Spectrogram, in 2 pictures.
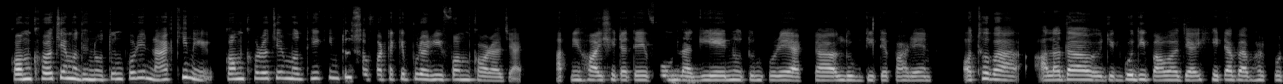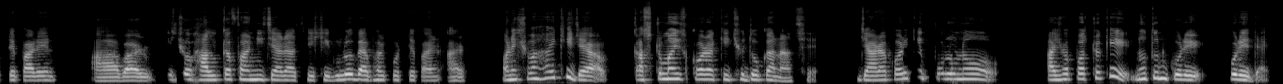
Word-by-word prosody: কম 240 +1 +8
খরচের 270 +2 +3
মধ্যে 235 -2 +4
নতুন 235 +5 -2
করে 285 +2 0
না 205 - +1
কিনে, 305 -9 +3 0.3
কম 250 0 +4
খরচের 280 +1 -1
মধ্যেই 255 +3 -2
কিন্তু 300 +1 -3
সোফাটাকে 230 +1 -5
পুরা 240 -2 +2
রিফর্ম 220 0 -1
করা 180 -3 0
যায়। - - -8 0.4
আপনি 205 - -7
হয় 200 -2 +2
সেটাতে 205 -1 -3 0.2
ফোম 210 -1 -3
লাগিয়ে 195 +2 +1 0.2
নতুন 200 0 -4
করে 200 0 -1
একটা 195 +2 -5 0.2
লুক 195 -1 0
দিতে 195 0 -4
পারেন, 190 0 -3 0.4
অথবা 230 +1 +1 0.4
আলাদা 210 +3 +2 0.2
ঐ - - 0 0.2
যে 195 - -1
গদি 225 0 +4
পাওয়া 200 +1 +1
যায় 195 0 0
সেটা 210 0 -1
ব্যবহার 200 0 -1
করতে 205 +1 -5
পারেন। 195 +1 +1 0.6
আবার 180 +1 +3 0.3
কিছু 215 +1 -5
হালকা 210 +2 +3
ফার্নিচার 220 -2 +2
আছে, 195 +1 -9
সেগুলোও 205 +5 +3
ব্যবহার 210 -1 +1
করতে 205 0 -6
পারেন। 180 +1 -5
আর 185 - -4 0.5
অনেক 225 +2 +3
সময় 265 +1 +1
হয় 310 +1 -1
কি? 335 - +3
যে, 210 - +4
আ - - -3 0.4
কাস্টমাইজ 250 +4 +3
করা 230 0 +4
কিছু 225 +1 -3
দোকান 210 -3 0
আছে। 155 - -14 0.5
যারা 200 0 +3
করে 245 +3 +1
কি 315 - -9
পুরোনো 250 0 +2 0.8
আসবাবপত্রকে 250 - +1 0.3
নতুন 275 +2 +4
করে 220 -3 +5 0.4
করে 220 -3 +7
দেয়। - - -10
215 Hz, 160 wpm, -23 LUFS, 200-245 Hz, 0.8 s, কম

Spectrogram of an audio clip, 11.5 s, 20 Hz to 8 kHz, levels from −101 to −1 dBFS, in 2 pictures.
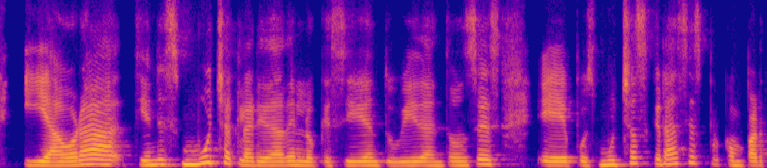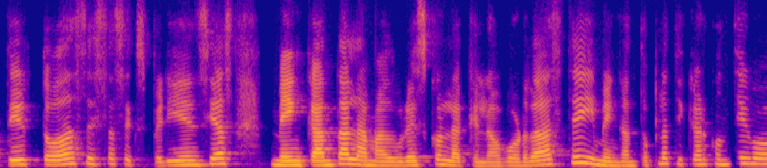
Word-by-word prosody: y 180 -1 +1
ahora, 215 +6 +3
tienes 205 +1 -1
mucha 275 +6 +3
claridad 175 -4 -1
en 190 -1 0
lo 175 -1 -2
que 170 -2 -10
sigue 175 +1 -2
en 175 -1 -2
tu 170 - -7
vida. 175 +1 -2
Entonces, 180 +6 -2 0.3
eh, 175 -1 0
pues, 180 0 -8
muchas 205 +8 -1
gracias 240 +5 -3
por 220 -6 -19
compartir 190 +3 0
todas 230 +4 +2
estas 240 0 -5
experiencias, 200 +4 -1 0.3
me 195 -2 +5
encanta 195 +4 +5
la 205 -4 +4
madurez 180 +1 -1
con 210 +2 -2
la 180 -2 0
que 165 -3 -8
lo 160 0 -3
abordaste, 195 - +1
y 260 -5 +3
me 190 - +2
encantó 170 +1 -5
platicar 225 -1 -5
contigo 240 +2 -1
195 Hz, 190 wpm, -24 LUFS, 180-225 Hz, 0.3 s, me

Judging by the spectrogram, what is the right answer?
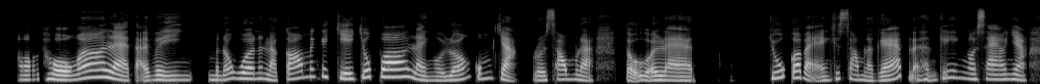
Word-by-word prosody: Ờ, 215 0 -2
thường 220 -3 +4
á 330 +5 +5
là 235 -10 +4
tại 180 - -3
vì 205 -1 0 0.3
mình 210 0 -4
ở 255 - 0
quê 265 -1 +4
nên 265 -2 -4
là 195 -3 0
có 255 +9 +1
mấy 360 +2 -5
cái 360 -1 -3
tre 260 -3 +2
trúc 335 +7 -2
á, 350 0 +6
là 235 -10 +1
người 185 -1 -4
lớn 215 +7 0
cũng 275 +3 -5
chặt, 230 - +1
rồi 195 -1 -2
xong 230 +1 -2
là 190 -4 -1 0.3
tự, - - +1
gọi 200 0 +2
là, 185 -3 +1 0.8
chuốt 310 +4 -1
á 310 +1 +4
bạn, 190 +2 -2
cái 265 - -4
xong 215 -6 -5
là 180 -2 -4
ráp 200 +4 +1
lại - - -4
thành 215 -4 -5
cái 315 +2 -5
ngôi 250 -4 -4
sao 230 -1 -1
nha. 230 -4 -1
230 Hz, 235 wpm, -20 LUFS, 205-285 Hz, 0.8 s, á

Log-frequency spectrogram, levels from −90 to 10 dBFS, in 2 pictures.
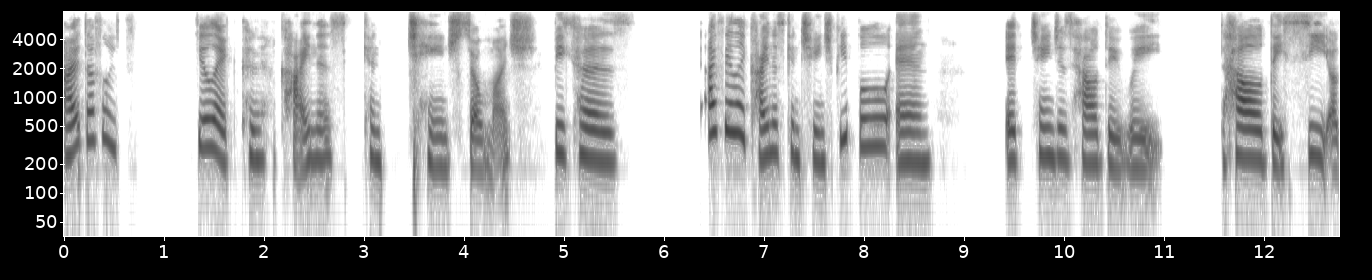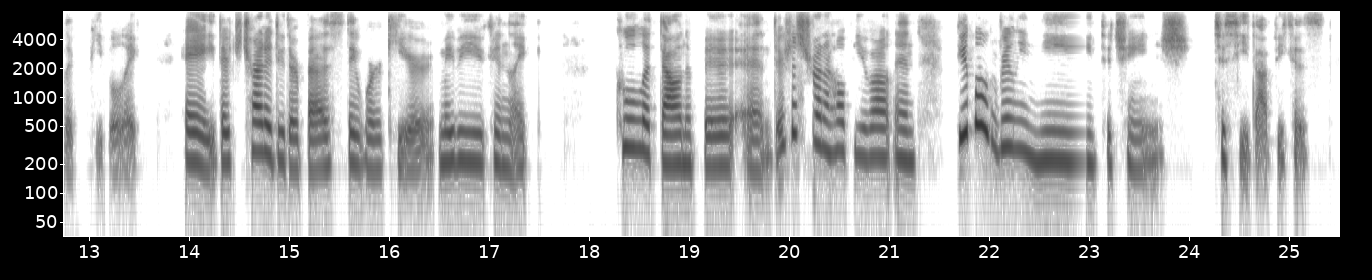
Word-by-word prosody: I 255 +4 +6
definitely 355 -3 -2
f - - -25 0.6
feel 300 -1 +2
like 250 -7 +2
k 225 -2 -4
kindness 225 +4 -2 0.2
can 225 -3 -5 0.2
change 190 -3 0
so - - 0
much, - - -4 0.2
because 230 -4 +1 0.7
I 420 - +8
feel 440 -1 +4
like 400 -4 +3
kindness 250 +3 0
can 245 -4 -4
change 210 -3 -2
people, 310 -5 -1
and 215 -1 0 0.7
it 220 0 +1
changes 240 -3 -2
how 210 -1 +1
they 200 -3 -3
wait, 90 0 -5 0.6
how 235 -2 +7
they 205 -3 0
see 245 +4 -2
other - - -3 0.2
people, - - -10
like, - - -8 0.4
"Hey, 215 -5 +3
they're 215 0 +2
trying 270 +5 +3
to 255 - +5
do 220 0 -2
their 185 -2 -1
best, 185 +2 -2
they 210 - +2
work 185 -1 -5
here, 90 0 -4
maybe 215 +1 +1
you 215 -1 0
can, 210 -3 -3
like, 185 - -6 0.8
cool 300 -1 +1
it 255 -1 0
down 205 -1 +5
a 200 - -4
bit, 195 +1 +1
and 230 +7 -4
they're - - 0
just 425 +2 +4
trying 325 -3 +2
to 280 - +1
help 275 0 -1
you 240 -2 -4
out." 240 0 +2
And 225 -2 0 0.4
people 435 +5 +9 0.2
really 295 -2 +1
need 215 -2 -1
to 200 - -6
change 215 +4 -2 0.2
to - - +1
see - - -2
that - - -4
because - - -9
225 Hz, 160 wpm, -27 LUFS, 210-270 Hz, 0.8 s, people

